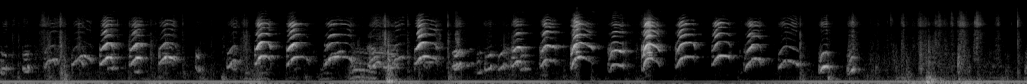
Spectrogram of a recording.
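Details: Several Australian Shepherd puppies, a day short of three weeks old, including three merles, calling indoors near Mooresville, North Carolina, as they find their voices: rapid, overlapping high-pitched whines and yelps, each arched in pitch, over a steady low hum.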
